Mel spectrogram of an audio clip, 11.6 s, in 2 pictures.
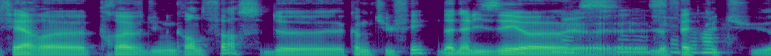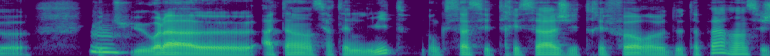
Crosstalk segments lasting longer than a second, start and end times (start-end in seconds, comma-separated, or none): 4.1-5.4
